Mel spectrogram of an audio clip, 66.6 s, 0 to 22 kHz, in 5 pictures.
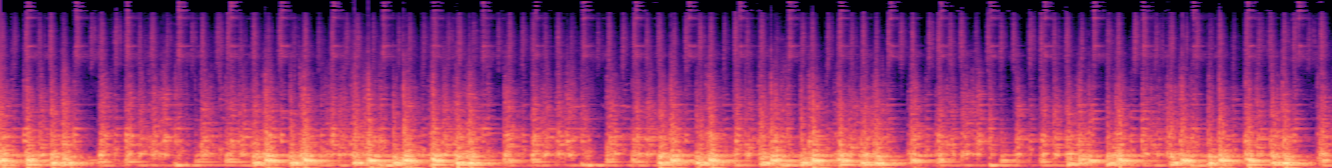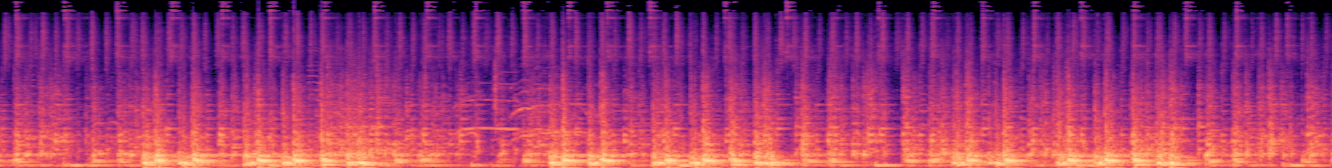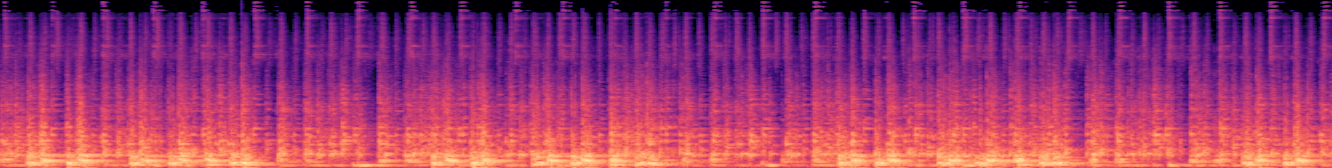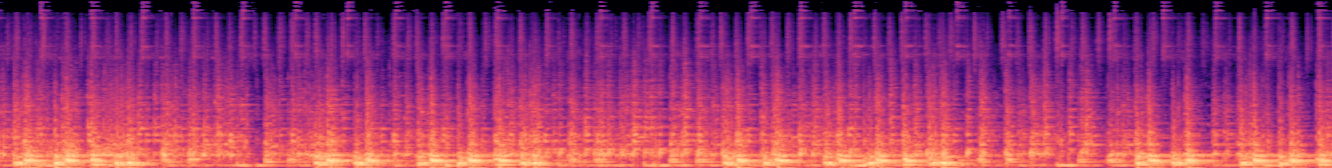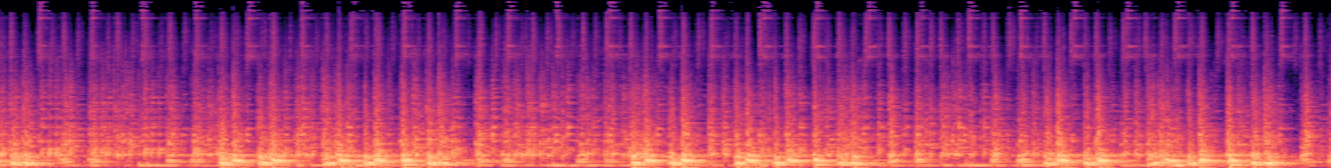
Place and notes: {"title": "Court-St.-Étienne, Belgique - Mandingue", "date": "2016-06-11 14:40:00", "description": "During the annual feast of Court-St-Etienne called the braderie, some people were freely gathered in this blind alley and played djembe. This is mandingue music, coming from west cost Africa (Mali, Guinea). They play loudly and lot of people stop their walk in the flea market to listen to them. The troop is called 'Culture mandingue'.", "latitude": "50.65", "longitude": "4.57", "altitude": "61", "timezone": "Europe/Brussels"}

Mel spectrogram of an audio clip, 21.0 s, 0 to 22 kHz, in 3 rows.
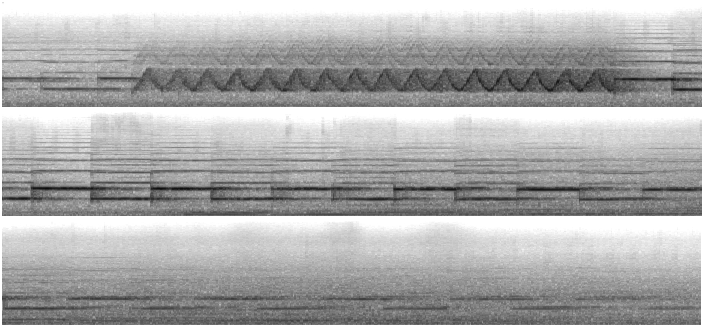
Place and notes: {"title": "新壽豐門市, Shoufeng Township - Small towns", "date": "2014-08-28 12:18:00", "description": "In front of the convenience store, Traffic Sound, Very hot weather\nZoom H2n MS+XY", "latitude": "23.87", "longitude": "121.51", "altitude": "41", "timezone": "Asia/Taipei"}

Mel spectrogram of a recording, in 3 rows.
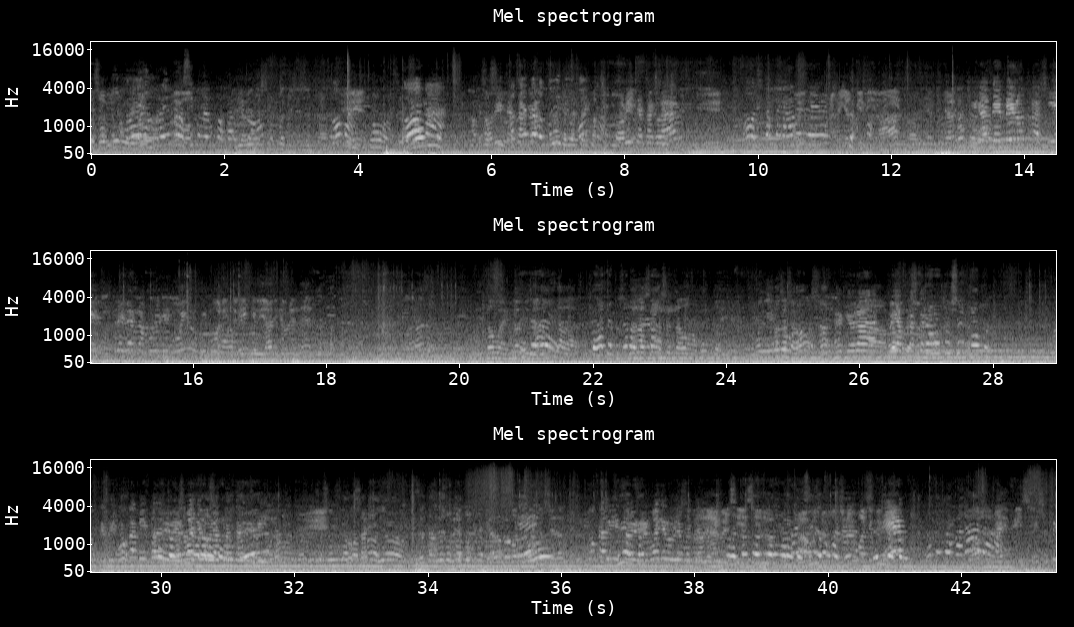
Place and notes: {"title": "Santa Cruz de Tenerife, Anaga mountains - bus into Anaga Mountains", "date": "2016-09-07 14:52:00", "description": "on a bus traveling into the Anaga Mountains. The passengers and the driver got into a very intense conversation, as every day I assume. (sony d50)", "latitude": "28.53", "longitude": "-16.28", "timezone": "GMT+1"}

